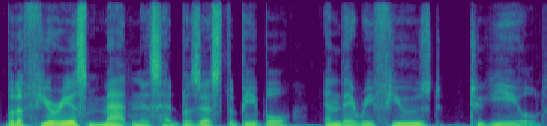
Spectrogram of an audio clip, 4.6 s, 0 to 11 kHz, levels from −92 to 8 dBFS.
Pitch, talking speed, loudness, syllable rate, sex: 100 Hz, 170 wpm, -20 LUFS, 5.0 syllables/s, male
